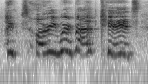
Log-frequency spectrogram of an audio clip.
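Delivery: high, drawn-out blubbering apology; mock crying. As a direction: imitate a sobbing, sorry kid. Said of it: "now I'm crying".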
